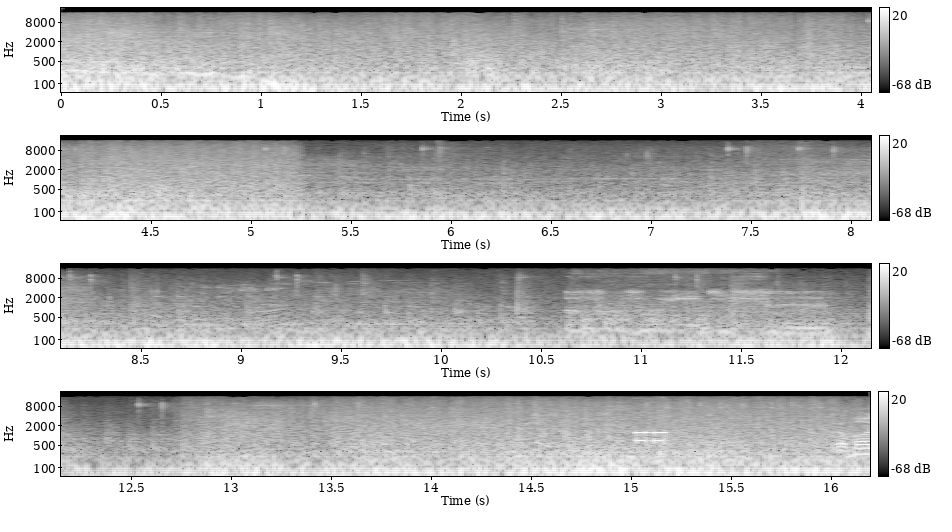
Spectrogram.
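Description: Gunfire and explosions crackle in a battle.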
